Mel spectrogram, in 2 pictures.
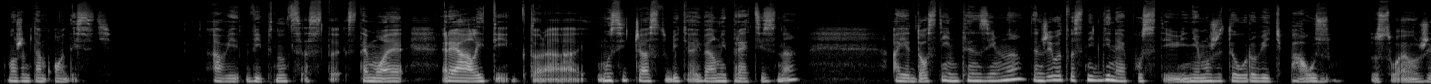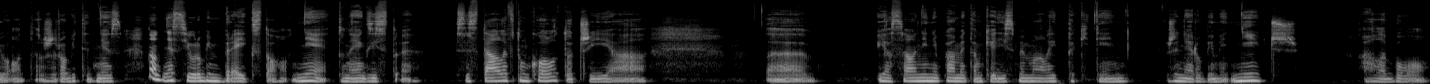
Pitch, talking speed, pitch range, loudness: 155 Hz, 140 wpm, 145-170 Hz, -29 LUFS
